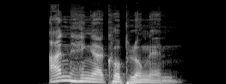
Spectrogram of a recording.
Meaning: plural of Anhängerkupplung
- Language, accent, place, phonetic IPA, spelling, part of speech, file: German, Germany, Berlin, [ˈanhɛŋɐˌkʊplʊŋən], Anhängerkupplungen, noun, De-Anhängerkupplungen.ogg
